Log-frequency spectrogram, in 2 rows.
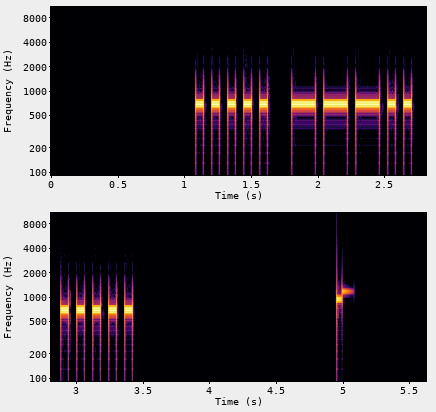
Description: Morse code, heard as a keyed tone, about 20 wpm, 700 Hz. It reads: 585
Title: Numbers - 3-Digit 20wpm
